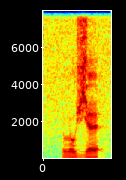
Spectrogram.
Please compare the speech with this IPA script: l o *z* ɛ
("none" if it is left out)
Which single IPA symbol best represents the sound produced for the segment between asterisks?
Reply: ʑ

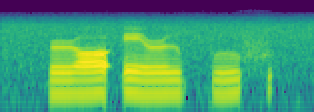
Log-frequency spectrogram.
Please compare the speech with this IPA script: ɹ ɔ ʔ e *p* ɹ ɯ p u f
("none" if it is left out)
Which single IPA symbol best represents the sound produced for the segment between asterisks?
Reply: none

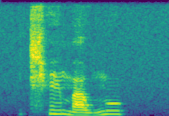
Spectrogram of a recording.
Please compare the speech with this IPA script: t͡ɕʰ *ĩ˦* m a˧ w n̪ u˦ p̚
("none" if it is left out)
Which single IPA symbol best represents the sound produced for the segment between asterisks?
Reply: ĩ˦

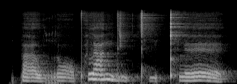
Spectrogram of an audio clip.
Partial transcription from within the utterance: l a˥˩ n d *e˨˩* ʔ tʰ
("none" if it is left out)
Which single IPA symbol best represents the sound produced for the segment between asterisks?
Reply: i˨˩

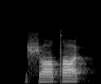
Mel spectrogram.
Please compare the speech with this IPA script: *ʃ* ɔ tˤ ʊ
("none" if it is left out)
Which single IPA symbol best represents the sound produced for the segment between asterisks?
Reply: ʃ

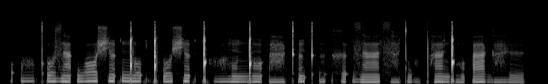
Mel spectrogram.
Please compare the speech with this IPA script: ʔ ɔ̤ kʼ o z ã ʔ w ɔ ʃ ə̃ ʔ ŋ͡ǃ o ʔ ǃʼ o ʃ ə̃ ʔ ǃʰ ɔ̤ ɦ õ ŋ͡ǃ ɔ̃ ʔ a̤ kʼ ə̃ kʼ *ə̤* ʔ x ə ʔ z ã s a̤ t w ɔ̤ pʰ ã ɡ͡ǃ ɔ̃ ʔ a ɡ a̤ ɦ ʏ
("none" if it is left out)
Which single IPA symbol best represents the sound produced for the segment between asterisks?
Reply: ə̤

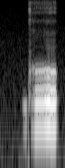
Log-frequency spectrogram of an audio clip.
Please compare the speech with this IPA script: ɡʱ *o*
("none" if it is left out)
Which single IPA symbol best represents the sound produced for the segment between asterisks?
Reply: o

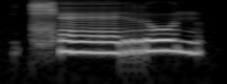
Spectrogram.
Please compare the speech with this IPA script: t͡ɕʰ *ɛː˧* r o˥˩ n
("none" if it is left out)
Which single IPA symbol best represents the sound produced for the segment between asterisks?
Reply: ɛː˨˩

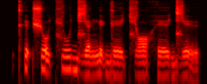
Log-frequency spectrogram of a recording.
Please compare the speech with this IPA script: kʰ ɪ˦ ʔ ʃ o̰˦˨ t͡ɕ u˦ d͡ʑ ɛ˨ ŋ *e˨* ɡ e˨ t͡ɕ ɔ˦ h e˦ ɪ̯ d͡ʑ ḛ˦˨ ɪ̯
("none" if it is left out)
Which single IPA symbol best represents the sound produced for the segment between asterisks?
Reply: ḛ˦˨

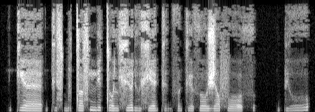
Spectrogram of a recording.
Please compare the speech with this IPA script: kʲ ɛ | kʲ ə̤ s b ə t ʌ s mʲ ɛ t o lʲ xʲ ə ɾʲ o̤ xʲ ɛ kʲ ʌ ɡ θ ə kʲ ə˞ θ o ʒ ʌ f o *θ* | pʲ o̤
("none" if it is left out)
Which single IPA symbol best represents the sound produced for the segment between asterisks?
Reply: θ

